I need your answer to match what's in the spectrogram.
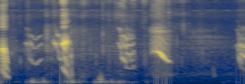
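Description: A male grey francolin gives a run of shrill, ringing notes that rise and fall, five in about three seconds, over a few low thumps in the background.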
